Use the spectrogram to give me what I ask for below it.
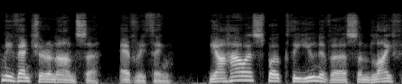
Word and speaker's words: Yahowah: and then enjoy being sexual thereafter moreover even yahwah is displaying a sense of humor after Sarah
